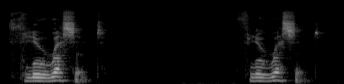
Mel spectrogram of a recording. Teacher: stress is on that second syllable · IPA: flʊˈrɛs ənt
